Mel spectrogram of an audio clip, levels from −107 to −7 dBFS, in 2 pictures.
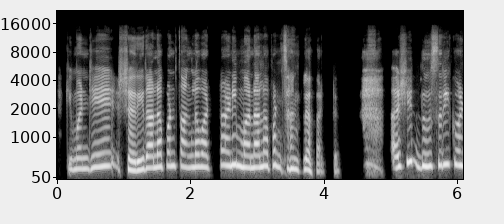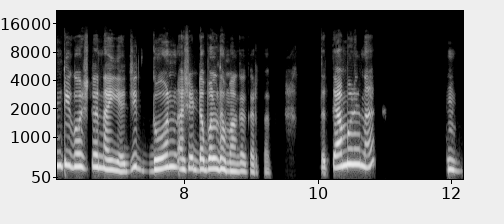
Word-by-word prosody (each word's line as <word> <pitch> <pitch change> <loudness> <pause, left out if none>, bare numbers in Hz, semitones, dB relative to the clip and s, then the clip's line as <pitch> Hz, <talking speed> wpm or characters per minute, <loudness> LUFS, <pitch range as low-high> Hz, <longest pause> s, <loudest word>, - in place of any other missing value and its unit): की - - -7
म्हणजे 285 +7 0
शरीराला 250 +7 +3
पण 320 0 0
चांगलं 295 0 0
वाटतं 295 +4 -3
आणि 335 +1 +3
मनाला 285 0 +4
पण 335 -3 -1
चांगलं 240 -3 0
वाटतं. 180 0 -14 0.9
अशी 310 +9 +2
दुसरी 320 +3 +2
कोणती 335 -1 +1
गोष्ट 300 -2 -1
नाहीये. 230 -9 +1
जी 295 +3 -2 0.2
2 275 +6 +2
असे 245 +2 -2
डबल 245 +1 +1
धमाका 195 -5 -2
करतात. 170 - -13 0.8
तर 145 - -6
त्यामुळे 350 +5 +3
ना 290 -4 -1 1.2
हं. 235 - -1
280 Hz, 130 wpm, -23 LUFS, 240-315 Hz, 1.2 s, मनाला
